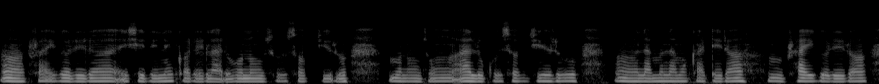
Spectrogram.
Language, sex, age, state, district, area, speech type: Nepali, female, 45-60, West Bengal, Kalimpong, rural, spontaneous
